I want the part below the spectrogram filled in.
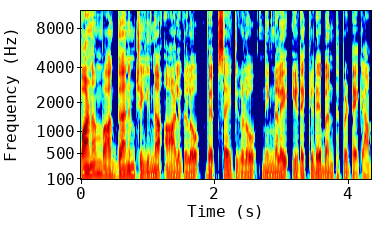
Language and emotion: Malayalam, neutral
